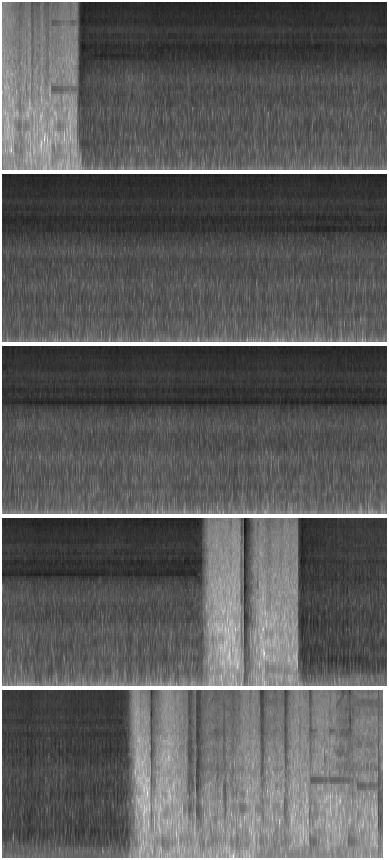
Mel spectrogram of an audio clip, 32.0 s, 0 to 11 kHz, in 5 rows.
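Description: DeWalt 18V cordless drill boring into a steel plate, with a steady high whine. It runs continuously for about twenty seconds, stops, gives one short blip, then runs again for about three and a half seconds.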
